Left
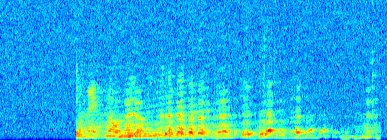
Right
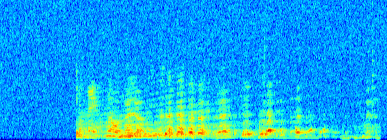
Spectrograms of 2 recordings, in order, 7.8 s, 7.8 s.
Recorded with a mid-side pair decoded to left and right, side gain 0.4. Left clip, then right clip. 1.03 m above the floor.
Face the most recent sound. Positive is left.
turn(degrees=5)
